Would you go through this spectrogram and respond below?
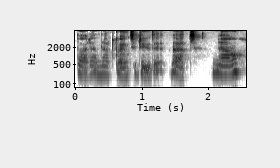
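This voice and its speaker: Finnish-accented woman, tutorial narrator, unhurried delivery, gravelly edge, hesitant. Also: medium pitch, steady tone, a little mellow. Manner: hesitant, many fillers and restarts. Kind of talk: screen-recorded software tutorial.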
